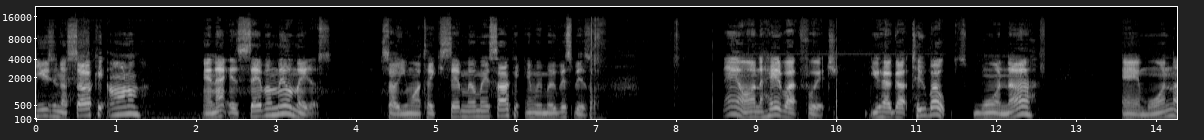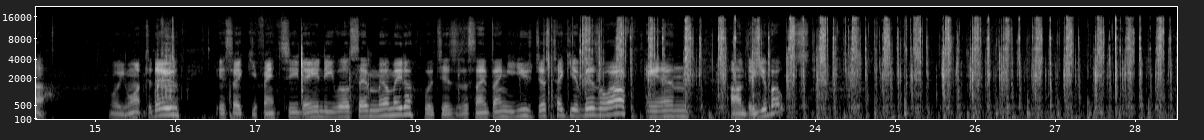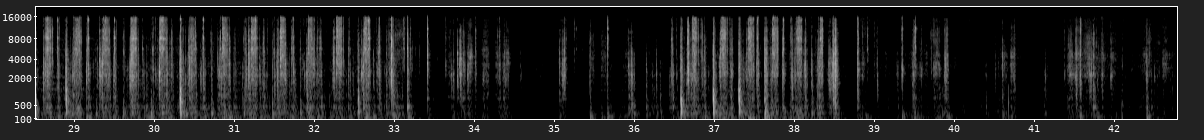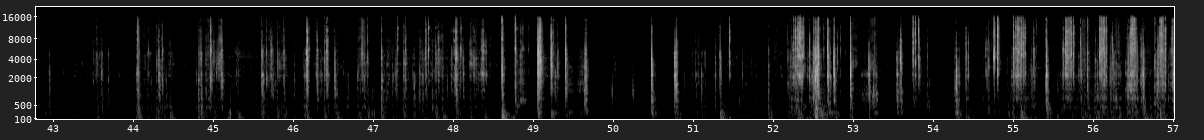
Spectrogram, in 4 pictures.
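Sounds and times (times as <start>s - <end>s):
ratchet clicking: 21.0s - 33.2s, 54.6s - 57.0s.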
